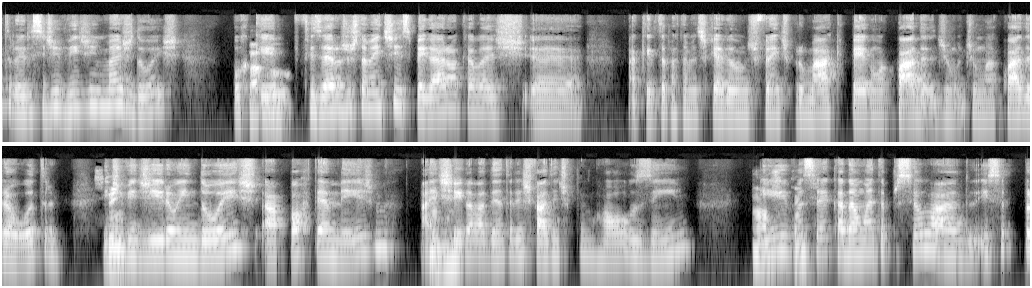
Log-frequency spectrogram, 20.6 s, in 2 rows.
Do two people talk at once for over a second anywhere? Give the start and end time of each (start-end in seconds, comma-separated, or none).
none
